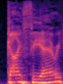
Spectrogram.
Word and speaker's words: Guy Fieri: And let me see if I've got this guy's pronunciation. Guy Fieri? – Yep, have I said it? – Him.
